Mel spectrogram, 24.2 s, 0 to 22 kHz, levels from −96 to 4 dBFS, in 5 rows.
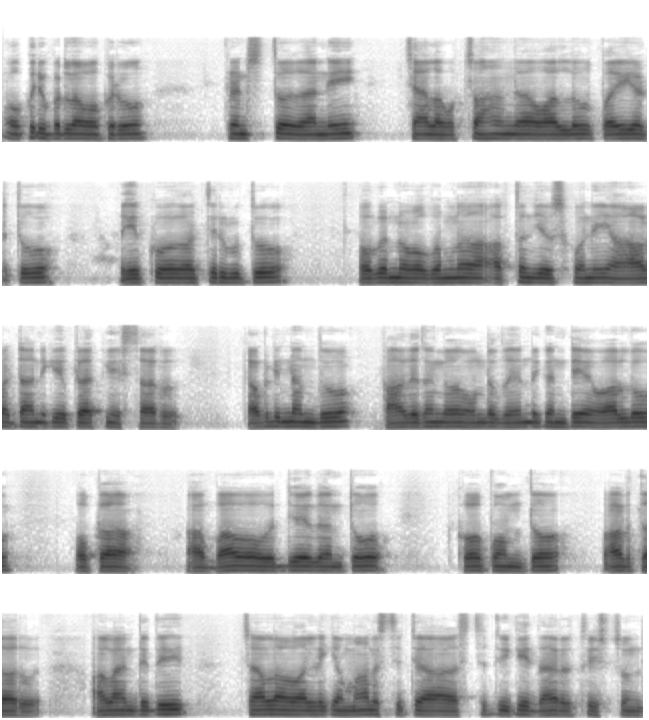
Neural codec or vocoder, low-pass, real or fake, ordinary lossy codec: codec, 16 kHz, 1 kbps, FunCodec, trained on Chinese and English, 50 frames a second; none; fake; none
